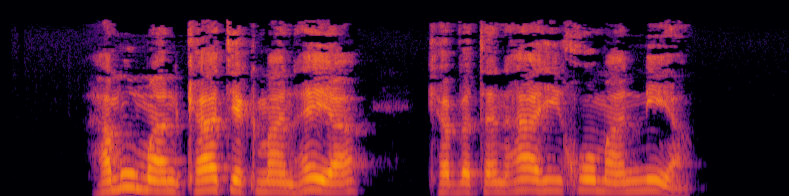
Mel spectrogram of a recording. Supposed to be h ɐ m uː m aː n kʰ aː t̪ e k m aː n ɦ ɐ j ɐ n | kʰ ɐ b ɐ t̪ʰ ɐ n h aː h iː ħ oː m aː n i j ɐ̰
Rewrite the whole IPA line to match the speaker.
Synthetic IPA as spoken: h ɐ m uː m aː n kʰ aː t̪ e k m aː n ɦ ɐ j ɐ | kʰ ɐ b ɐ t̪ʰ ɐ n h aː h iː x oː m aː nː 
